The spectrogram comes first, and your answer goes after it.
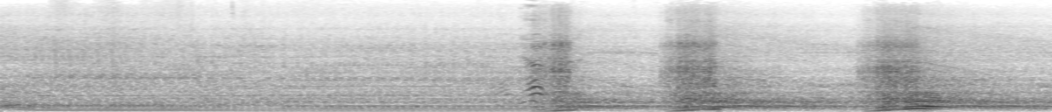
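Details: Cummins diesel truck idling with a low, uneven rumble, then revved in three quick bursts; one cylinder misfires from a cracked injector tip on one injector.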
